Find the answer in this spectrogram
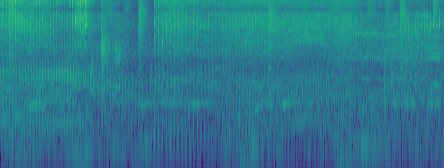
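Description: Busy street noise: the voices of a crowd mixed with motor traffic. A few short knocks come about a second in.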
